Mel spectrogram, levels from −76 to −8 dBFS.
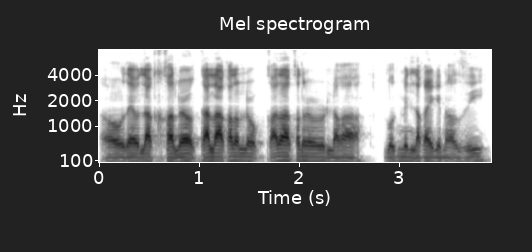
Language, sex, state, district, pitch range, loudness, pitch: Nagamese, male, Nagaland, Dimapur, 90-95 Hz, -20 LUFS, 95 Hz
